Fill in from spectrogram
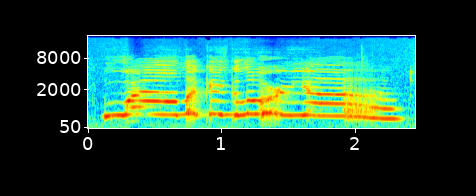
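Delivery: high delighted shout; excited shout. Acted. Students cheering at the assembly. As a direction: shout with amazement. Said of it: "the students jumped to their feet".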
